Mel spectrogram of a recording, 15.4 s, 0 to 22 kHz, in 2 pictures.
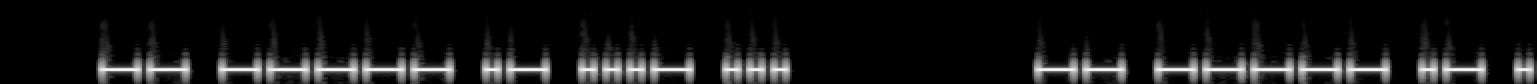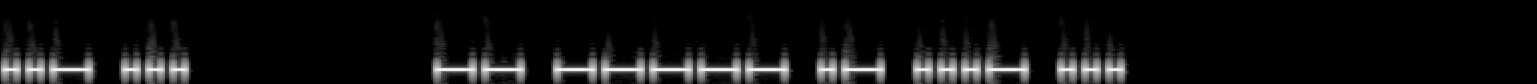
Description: Morse code, heard as a keyed tone, about 21 wpm, 700 Hz. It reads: M0AVS M0AVS M0AVS
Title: DXCC-100 Call Signs - 5 Characters - Repeated 3x - 20wpm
